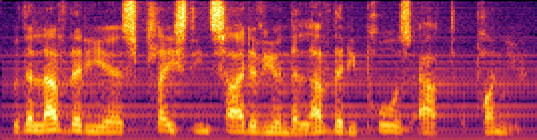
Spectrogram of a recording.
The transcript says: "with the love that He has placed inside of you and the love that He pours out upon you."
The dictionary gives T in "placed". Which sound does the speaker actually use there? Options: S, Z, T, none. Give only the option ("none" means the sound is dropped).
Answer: T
